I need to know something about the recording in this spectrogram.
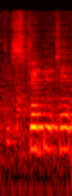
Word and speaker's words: distribute: Distributed about your person. With a fall again. Low fall on person. Distributed about your person. The verbs distribute and contribute are sometimes pronounced with a different stress pattern.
